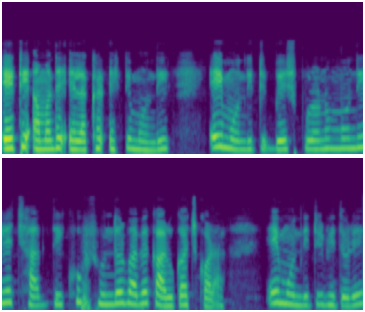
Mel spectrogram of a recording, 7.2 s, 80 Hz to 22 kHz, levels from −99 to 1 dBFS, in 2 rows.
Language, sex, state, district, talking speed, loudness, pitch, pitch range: Bengali, female, West Bengal, Malda, 160 wpm, -23 LUFS, 245 Hz, 230-260 Hz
